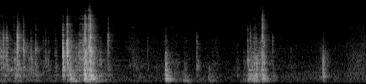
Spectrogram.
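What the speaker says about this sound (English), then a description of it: "And we can just start coming back with our other clamps, and we'll get everything nicely tightened up then." Bar clamps are ratcheted and slid into place on a freshly glued bass body blank, giving a few separate bursts of close metallic clicking and scraping with short pauses between them.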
